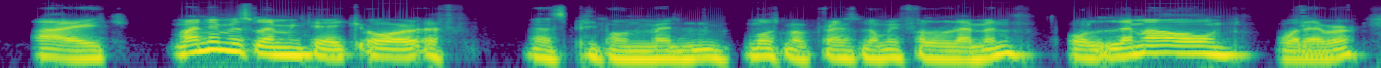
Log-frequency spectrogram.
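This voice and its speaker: Very even in loudness, a man's medium-pitched voice moves at a moderate pace with lively intonation. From Denmark. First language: Danish. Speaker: variety streamer and VTuber. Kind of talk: casual interview. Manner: halting, many fillers.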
